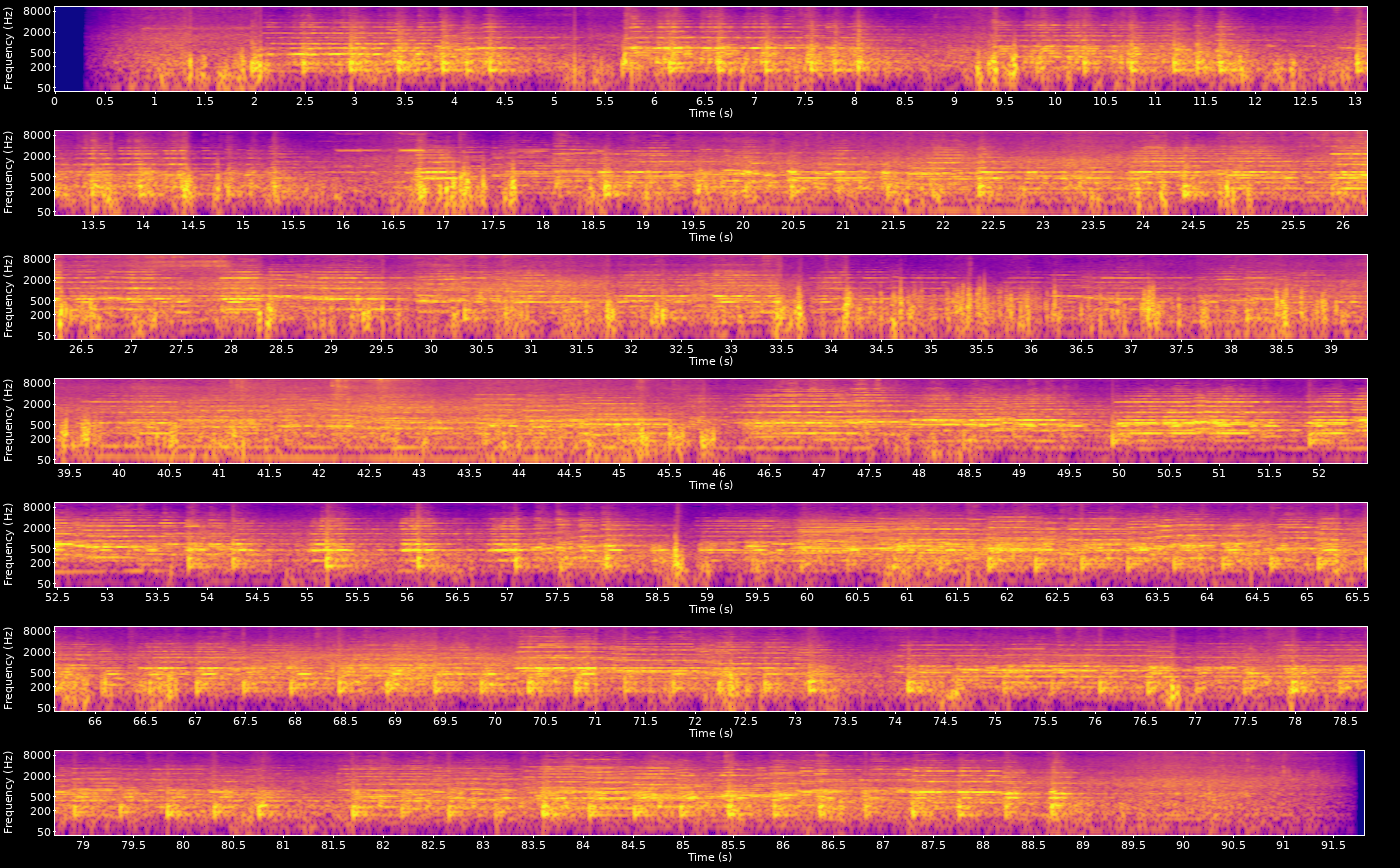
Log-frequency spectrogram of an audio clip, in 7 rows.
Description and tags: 69º Aniversario de la proclamación de la República de Italia
Monumento a Giuseppe Garibaldi, Plaza Dorrego, Alsina esq. Dorrego
2/6/2015 12.18hs
por Belén Martelli
Bahia-Blanca, Patrimonio-Sonoro, Musica, Aniversarios, Colectividades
